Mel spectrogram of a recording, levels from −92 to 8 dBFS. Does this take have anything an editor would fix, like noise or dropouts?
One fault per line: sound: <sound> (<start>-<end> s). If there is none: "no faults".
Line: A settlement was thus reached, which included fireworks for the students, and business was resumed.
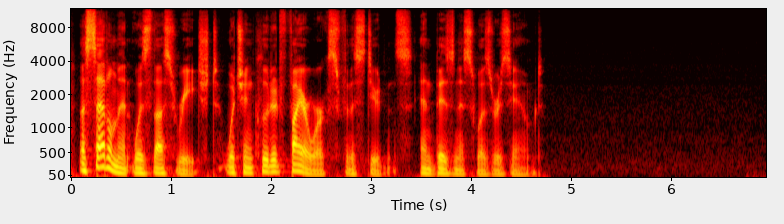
no faults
